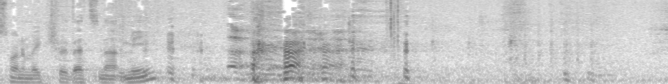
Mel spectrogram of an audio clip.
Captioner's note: laughter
